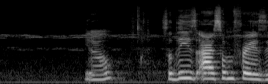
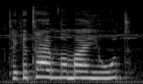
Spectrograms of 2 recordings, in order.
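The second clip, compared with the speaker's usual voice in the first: higher Jamaican Patois urging; 4 semitones higher than usual. Shown as a demonstration. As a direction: urge a youth on in Jamaican Patois. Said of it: "I've given you the Jamaican dialect".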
